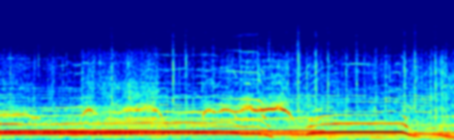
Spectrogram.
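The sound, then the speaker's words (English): A crowd cheering and whooping at a flame ceremony at Stoke Mandeville, a loud, sustained roar with high sliding whistle-like tones over it. “Please make some noise for the Canon Flames from Northern Ireland, Wales, Scotland and England. Stoke Mandeville, it's quite simple. Raise your voices, because this is our moment!”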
